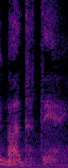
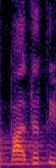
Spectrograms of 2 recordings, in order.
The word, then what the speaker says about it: बाधते: मुंह से बोला हुआ बाधती शब्द कष्ट दे रहा है क्योंकि बाधते शब्द का अशुद्ध उच्चारण आपने किया है यह शब्द बाधते होना चाहिए भारत न बाधती राजन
